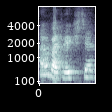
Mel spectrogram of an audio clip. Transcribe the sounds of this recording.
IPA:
ˈɐrbɐ ˈɑːtʲʋʲeːrkʃʲˌt͡ʃʲɛː

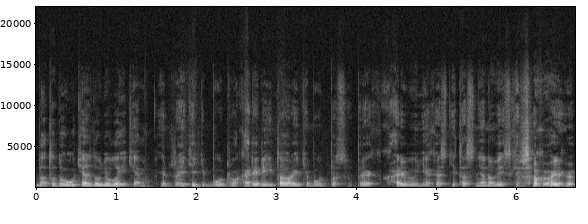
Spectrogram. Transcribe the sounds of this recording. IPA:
ˈdɐ tɐˈdʊ ˈuːkʲeːs dɐʊˈɡʲɛʊ ˈlˠɐɪkʲeːm ɪr ˈrɐɪkʲɛ ɡʲɪ ˈbuːtʲ ʋɐkɐˈrʲɪ ˈrʲiːtoː ˈrɐɪkʲɛ ˈbuːtʲ pɐs ˈpʲrʲeː ˈkɐrʲʋʲuː ˈnʲiɛkɐs ˈkʲiːtɐs nʲɛnʊˈʋʲɛɪs kɜp ˈsoːkoː ˈjæːɡʊ

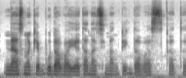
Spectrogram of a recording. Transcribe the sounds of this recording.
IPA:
ˈmʲɛs ˈnʊ kʲeːp ˈbuːdɐʋɐ ˈjiɛ tʲɛn ɐtʲˈsʲiːmʲɛn ˈpʲiːɡdɐʋɐs ˈkɐt

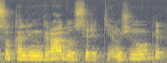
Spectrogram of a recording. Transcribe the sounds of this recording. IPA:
sʊ kɐlʲɪnʲɪŋˈɡrɑːdoː sʲrʲɪˈtʲɪm ʒʲɪˈnoːkʲɪt

